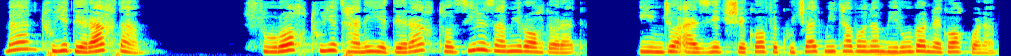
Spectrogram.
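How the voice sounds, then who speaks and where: A woman voicing a bold, cheeky young girl in a storybook reading, lively and bossy. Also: sits high, pitched above the performer's own voice. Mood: playful.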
